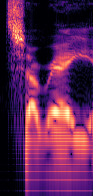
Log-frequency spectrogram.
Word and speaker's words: Sarai: Sarai is how that is pronounced in Hebrew.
